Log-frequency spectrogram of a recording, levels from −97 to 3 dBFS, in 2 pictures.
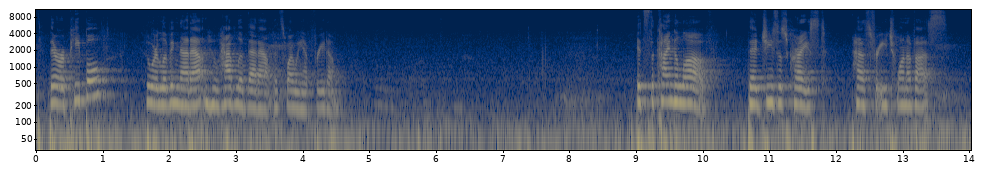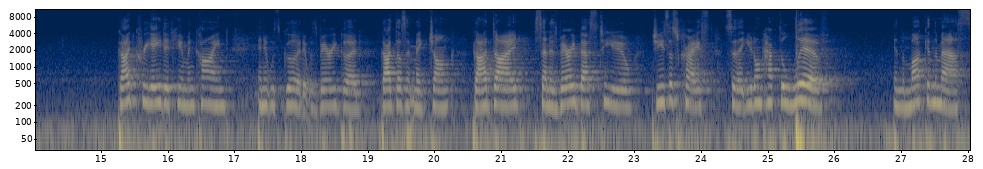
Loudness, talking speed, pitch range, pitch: -39 LUFS, 150 wpm, 185-220 Hz, 200 Hz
